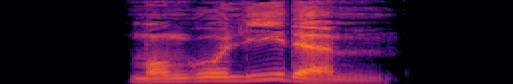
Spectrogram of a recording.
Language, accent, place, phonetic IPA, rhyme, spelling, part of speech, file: German, Germany, Berlin, [ˌmɔŋɡoˈliːdəm], -iːdəm, mongolidem, adjective, De-mongolidem.ogg
- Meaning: strong dative masculine/neuter singular of mongolid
